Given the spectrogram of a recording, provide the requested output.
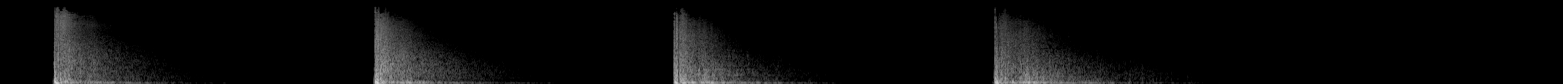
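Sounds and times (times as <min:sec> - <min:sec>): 
single medium cannon shot: 0:00.6 - 0:01.5, 0:03.8 - 0:04.9, 0:06.7 - 0:07.9, 0:10.0 - 0:11.3.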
